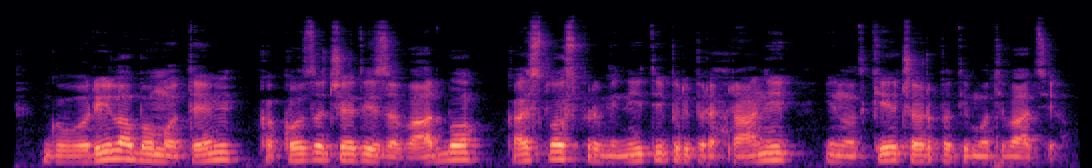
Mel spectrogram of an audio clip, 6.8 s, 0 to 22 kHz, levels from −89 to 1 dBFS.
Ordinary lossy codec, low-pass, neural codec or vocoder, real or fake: none; 19.8 kHz; none; real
